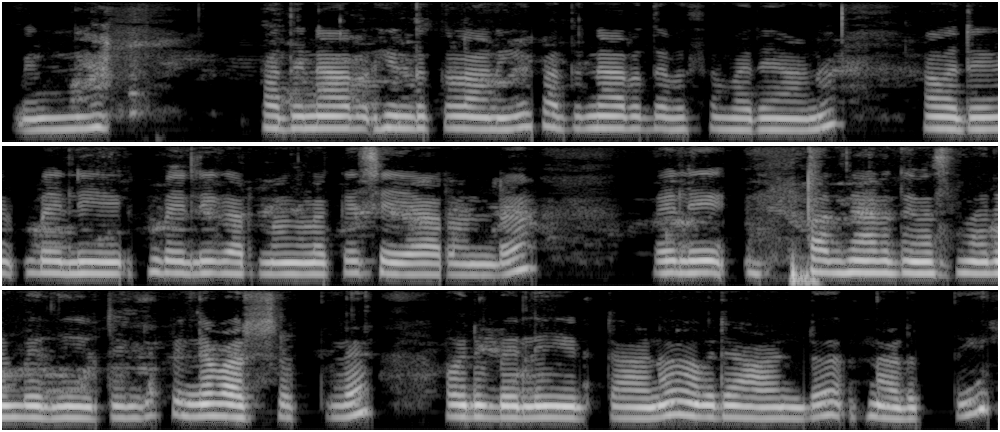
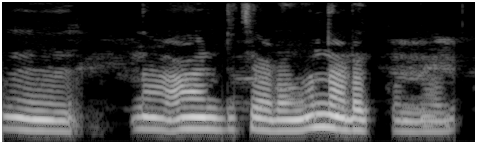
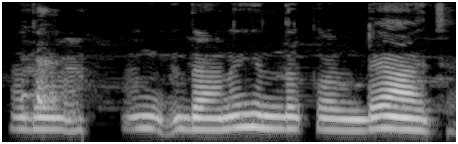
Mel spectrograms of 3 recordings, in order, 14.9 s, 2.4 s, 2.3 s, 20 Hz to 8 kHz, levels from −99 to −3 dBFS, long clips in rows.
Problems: low volume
